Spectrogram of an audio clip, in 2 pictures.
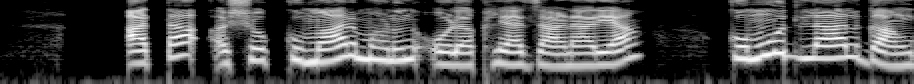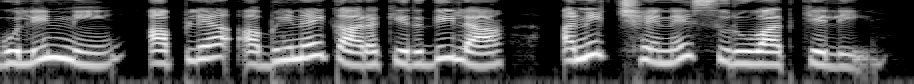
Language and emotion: Marathi, neutral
